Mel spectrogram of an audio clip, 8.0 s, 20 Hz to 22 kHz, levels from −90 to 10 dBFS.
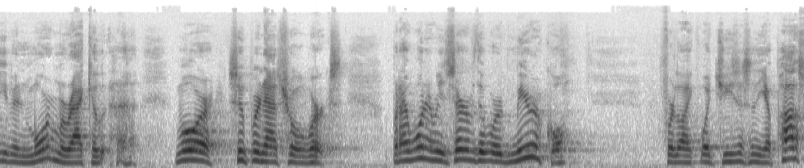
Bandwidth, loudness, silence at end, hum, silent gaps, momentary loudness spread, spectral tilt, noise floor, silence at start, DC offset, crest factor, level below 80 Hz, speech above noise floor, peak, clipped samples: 17 kHz; -16 LUFS; 0 s; none; none; 14 LU; -6 dB/octave; -47 dBFS; 0 s; under 0.1%; 16 dB; -52 dBFS; 31 dB; 0 dBFS; under 0.1%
